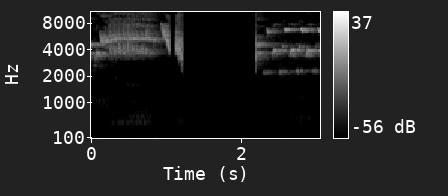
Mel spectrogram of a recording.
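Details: Goldfinch hybrid from 2019–2020 giving rapid high twitters and a quick slurred note, cut by a pause, then resuming with bright tinkling trills.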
